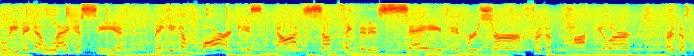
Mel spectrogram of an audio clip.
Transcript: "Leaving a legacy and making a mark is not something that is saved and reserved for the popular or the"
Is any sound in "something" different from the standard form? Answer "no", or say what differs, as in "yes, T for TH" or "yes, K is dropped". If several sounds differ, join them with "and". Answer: no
